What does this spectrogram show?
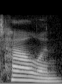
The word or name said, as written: talon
